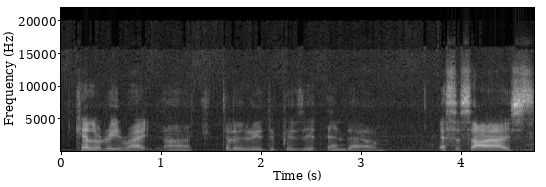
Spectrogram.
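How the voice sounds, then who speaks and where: The speaker talks in a Malaysian accent with fairly even intonation. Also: woman. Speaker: vlogger practising English. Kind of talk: casual vlog, language practice. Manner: halting, hesitant.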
